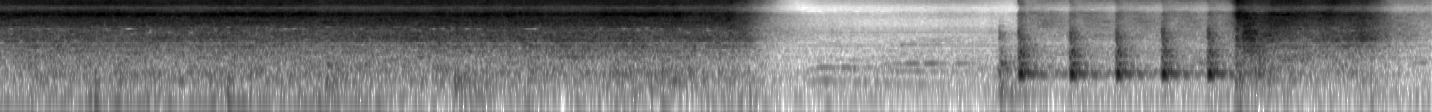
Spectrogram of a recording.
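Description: Compressed air hissing in a long blast on a tire changer, stopping about four seconds in; after a pause comes a quick run of about six clicks, then a second, shorter blast of air near the end.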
